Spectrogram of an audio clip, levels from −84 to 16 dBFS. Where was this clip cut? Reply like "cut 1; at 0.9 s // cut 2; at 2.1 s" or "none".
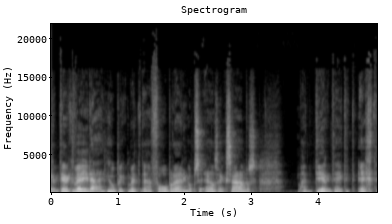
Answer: cut 1; at 1.3 s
